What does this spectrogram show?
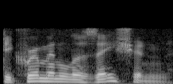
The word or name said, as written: decriminalization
